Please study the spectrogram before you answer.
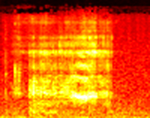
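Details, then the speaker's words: Sleeping infant, breathing through his mouth and not congested: a harsh, rasping snore on one breath, then a brief quiet pause before a faint noise; infant snoring. "this is a picture of eli holding his breath right now he's snoring we're gonna see what happens"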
